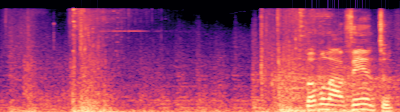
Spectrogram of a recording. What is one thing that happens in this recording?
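Flaming missiles whoosh through the air.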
